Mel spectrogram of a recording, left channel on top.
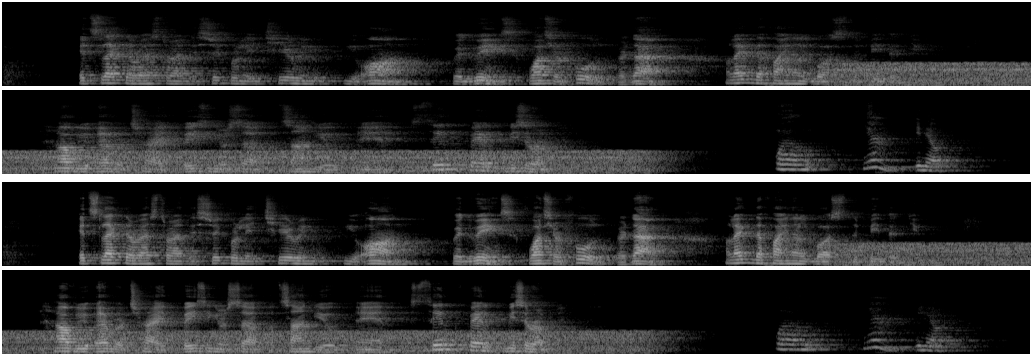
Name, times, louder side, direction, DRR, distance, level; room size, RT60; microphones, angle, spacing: voice 1, 0.8-4.1 4.5-9.2 10.7-16.0, right 3 dB, 35° right, 5 dB, 0.3 m, -33 dB
sound 1, 8.0-16.9, left 1 dB, 80° left, 0.8 m, -38 dB
voice 2, 18.0-18.4 18.9-19.7, left 3 dB, 55° left, 3 dB, 0.4 m, -39 dB
5.2 x 3.9 x 2.3 m, 1.2 s
head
